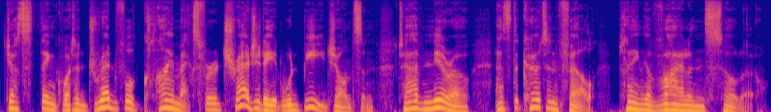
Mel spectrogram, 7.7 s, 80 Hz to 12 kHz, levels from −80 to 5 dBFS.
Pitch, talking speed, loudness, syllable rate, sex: 135 Hz, 185 wpm, -19 LUFS, 4.8 syllables/s, male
